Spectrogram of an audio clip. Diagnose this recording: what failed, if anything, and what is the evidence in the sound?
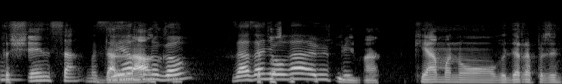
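The echo canceller likely suppressed speech in double talk, unable to separate it from echo. The level dips about 10 dB at 0.24–0.30 and 1.49–1.78 s, and about 25 dB across 2.66–3.67 s.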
